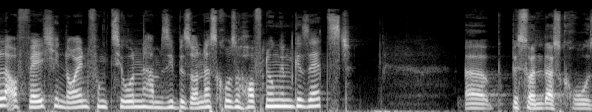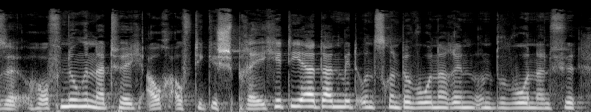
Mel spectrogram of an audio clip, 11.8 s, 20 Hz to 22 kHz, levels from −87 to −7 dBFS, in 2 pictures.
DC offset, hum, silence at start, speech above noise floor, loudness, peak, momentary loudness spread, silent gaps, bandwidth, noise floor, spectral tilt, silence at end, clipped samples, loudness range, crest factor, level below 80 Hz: under 0.1%; none; 0 s; 27 dB; -18 LUFS; -2 dBFS; 12 LU; none; 16 kHz; -45 dBFS; -5.5 dB/octave; 0.1 s; under 0.1%; 6 LU; 16 dB; -44 dBFS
